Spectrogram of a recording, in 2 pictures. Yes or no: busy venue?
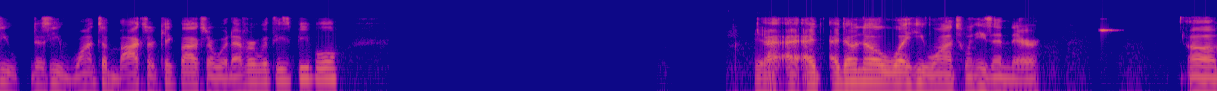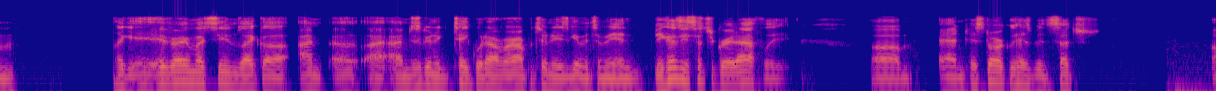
no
